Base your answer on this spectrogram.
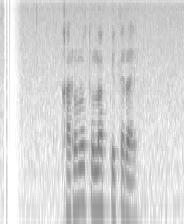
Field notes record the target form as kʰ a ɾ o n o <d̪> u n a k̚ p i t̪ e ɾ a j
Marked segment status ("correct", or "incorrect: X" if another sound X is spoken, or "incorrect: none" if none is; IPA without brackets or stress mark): incorrect: t̪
